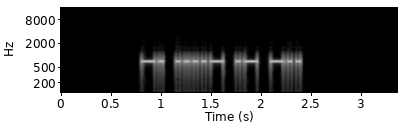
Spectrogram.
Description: Morse code, heard as a keyed tone, about 28 wpm, 700 Hz. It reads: N4AD
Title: USA Call Signs - 4 Characters - Repeated 3x - 28wpm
